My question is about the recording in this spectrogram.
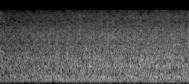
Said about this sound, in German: Aber was ich jetzt toll finde an diesem Damm ist, dass er doch an zwei Stellen das Wasser eigentlich durchlässt, oder?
